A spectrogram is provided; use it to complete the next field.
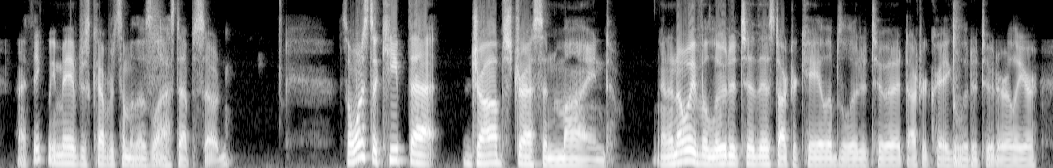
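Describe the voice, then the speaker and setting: A man speaks in an ordinary speaking voice at a fairly quick pace, with ordinary pitch variation. The recording is very clean, with a silent background. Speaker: doctor. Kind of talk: casual chat.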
